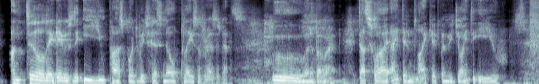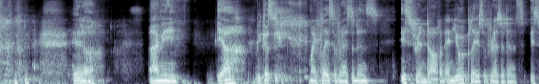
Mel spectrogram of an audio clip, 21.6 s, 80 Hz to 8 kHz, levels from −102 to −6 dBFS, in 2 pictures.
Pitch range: 95-110 Hz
